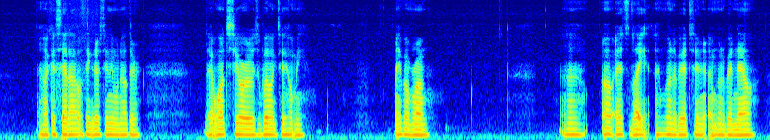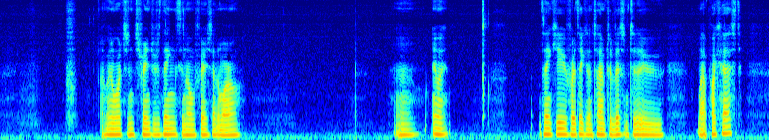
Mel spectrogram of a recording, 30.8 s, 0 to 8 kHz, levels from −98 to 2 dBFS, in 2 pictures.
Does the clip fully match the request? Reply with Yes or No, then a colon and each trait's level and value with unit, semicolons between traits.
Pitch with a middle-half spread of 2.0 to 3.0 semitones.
No: average, 3.9 semitones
